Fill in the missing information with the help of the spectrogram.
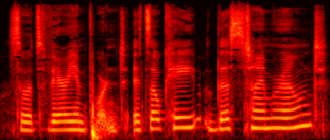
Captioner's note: speaking French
